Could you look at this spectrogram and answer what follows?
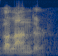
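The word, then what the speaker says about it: Wallander: is for you Steve in Swedish w is pronounced as V thus venogram the protagonist in this talk this afternoon Valen berry the most famous family of capitalists in twentieth-century Sweden and Vilander Henning Mongols magnificent fictional detective now if we pronounce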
